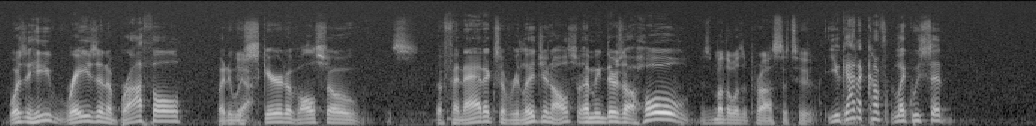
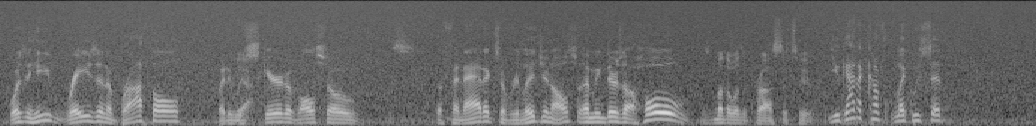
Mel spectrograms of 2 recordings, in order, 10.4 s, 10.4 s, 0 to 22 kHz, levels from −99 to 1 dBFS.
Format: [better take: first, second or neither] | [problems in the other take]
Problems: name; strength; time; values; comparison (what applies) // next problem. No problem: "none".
first | hiss; loud; throughout; 7 dB below the speech; faint in the first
